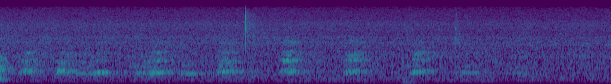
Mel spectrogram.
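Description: A dog barking faintly, a string of short barks spaced irregularly.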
